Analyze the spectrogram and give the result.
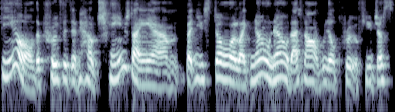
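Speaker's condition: Deafness with cochlear implants

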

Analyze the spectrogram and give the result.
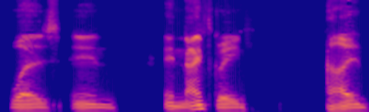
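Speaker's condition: Cerebral palsy; speech reveals disability, speaks more slowly than others, articulate

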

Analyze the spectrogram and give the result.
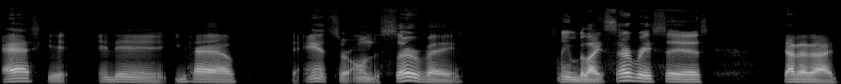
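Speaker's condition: No condition

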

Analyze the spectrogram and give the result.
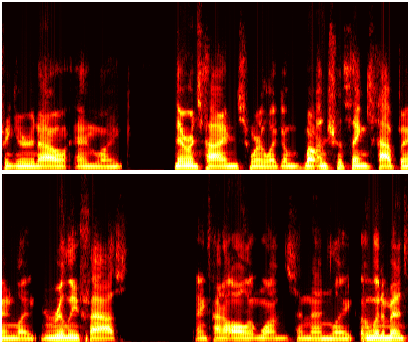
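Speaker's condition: Cleft lip and palate; congenital, frequent illness and hospital stays in first year

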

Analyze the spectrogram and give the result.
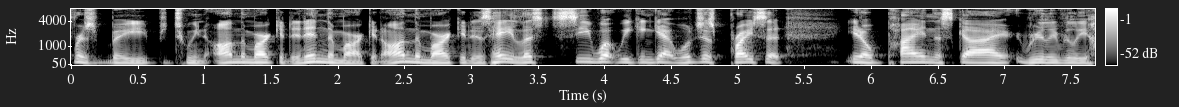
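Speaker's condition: No condition

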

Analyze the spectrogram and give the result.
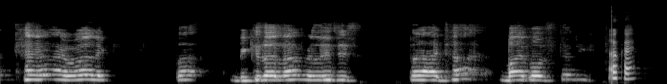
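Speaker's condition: Cerebral palsy; uses wheelchair, hearing intact

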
